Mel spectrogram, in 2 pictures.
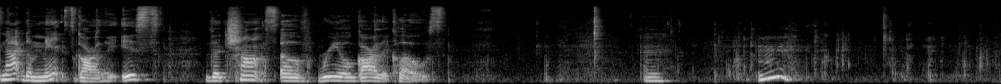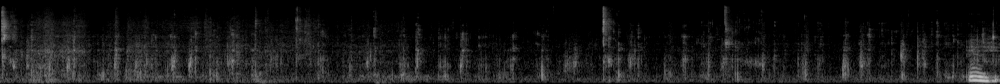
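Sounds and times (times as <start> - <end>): close chewing with wet smacks: 6.8 - 20.0.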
